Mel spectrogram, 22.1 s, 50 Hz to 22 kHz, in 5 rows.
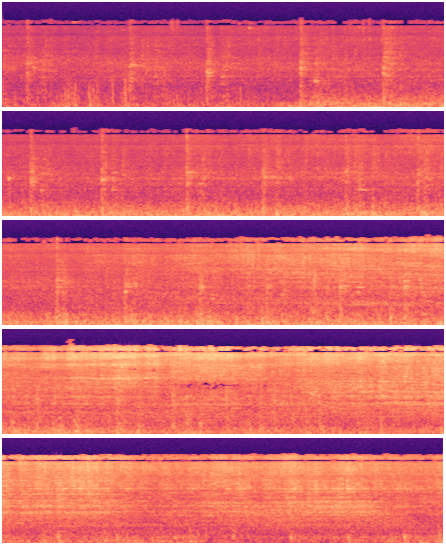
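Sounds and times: low rumble of rolling wagons: 0:00.0 - 0:22.0
train wheels clicking over rail joints: 0:00.0 - 0:22.0
hiss: 0:10.2 - 0:22.0.

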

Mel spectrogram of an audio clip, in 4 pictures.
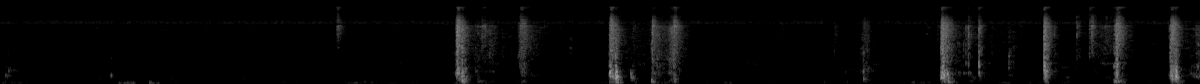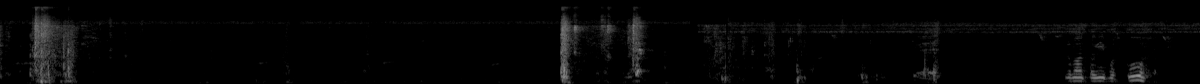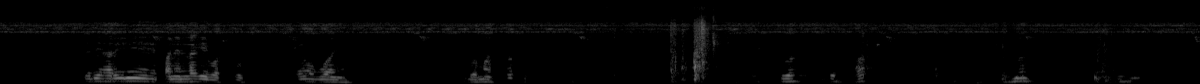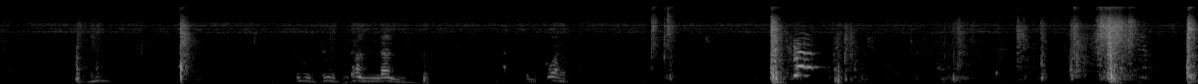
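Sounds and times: insect chorus buzzing: 0:00.0 - 0:47.9
undergrowth snapping: 0:42.4 - 0:42.8.

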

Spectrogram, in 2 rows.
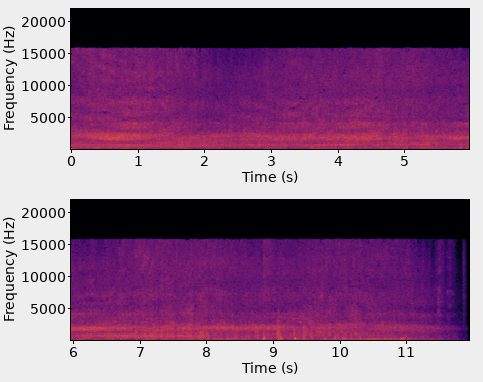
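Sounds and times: cars driving past: 0:00.0 - 0:11.9.

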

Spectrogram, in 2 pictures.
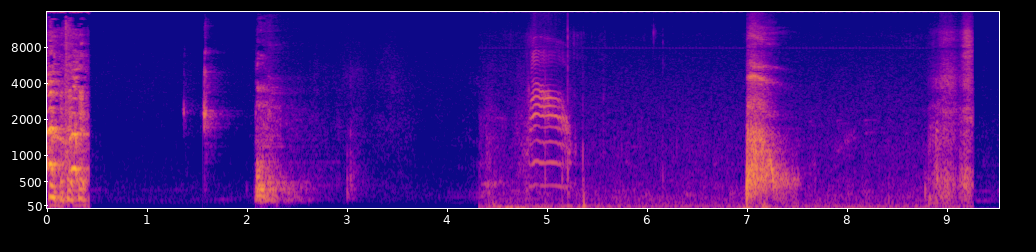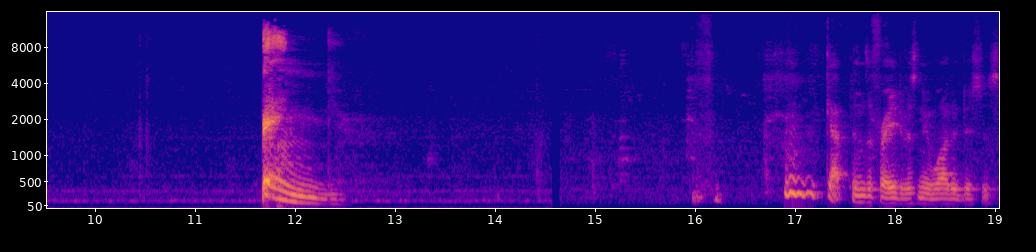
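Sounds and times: cat meowing: 0:04.4 - 0:06.0.

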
